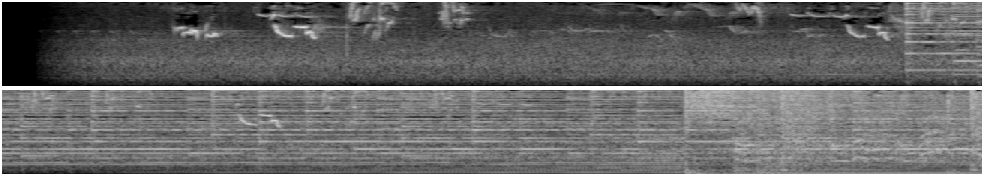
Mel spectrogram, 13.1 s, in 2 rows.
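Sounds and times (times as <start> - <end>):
outdoor ambience hiss: 0.3 - 12.8
birds chirping and trilling: 0.3 - 13.0
music: 6.0 - 13.0.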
